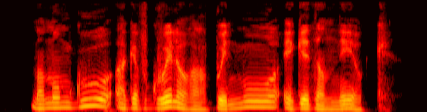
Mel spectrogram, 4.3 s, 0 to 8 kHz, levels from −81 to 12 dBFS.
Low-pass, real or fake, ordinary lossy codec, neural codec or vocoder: 7.2 kHz; real; AAC, 48 kbps; none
